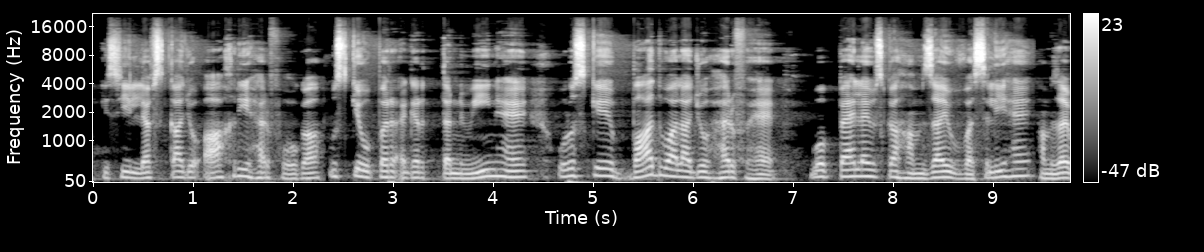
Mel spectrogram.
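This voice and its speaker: A man's voice: mid-range voice, darkish tone. A man teaching a Quran recitation rule in a patient lesson with a Pakistani Urdu accent. He goes over each rule again and spells out his examples one by one. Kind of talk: explaining tajweed rules step by step.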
